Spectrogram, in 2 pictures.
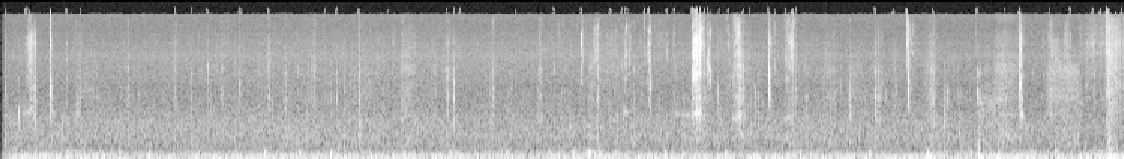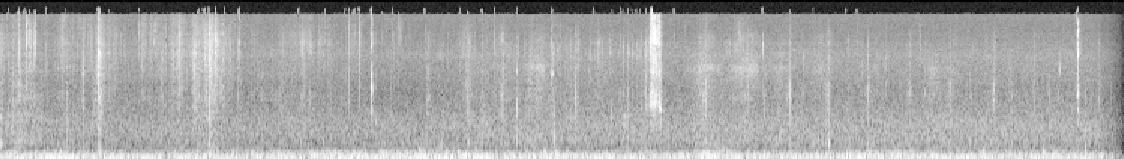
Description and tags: Beeren - Essen und Pflücken
Picking and eating berries in the woods
chewing, eating, field-recording, forest, picking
